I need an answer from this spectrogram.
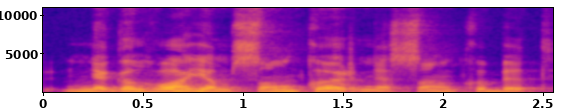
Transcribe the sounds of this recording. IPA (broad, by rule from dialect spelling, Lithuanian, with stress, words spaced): nʲɛɡɐlˠˈʋoːjoːm ˈsʊŋkʊ ɐr nʲɛˈsʊŋkʊ ˈbʲɛt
